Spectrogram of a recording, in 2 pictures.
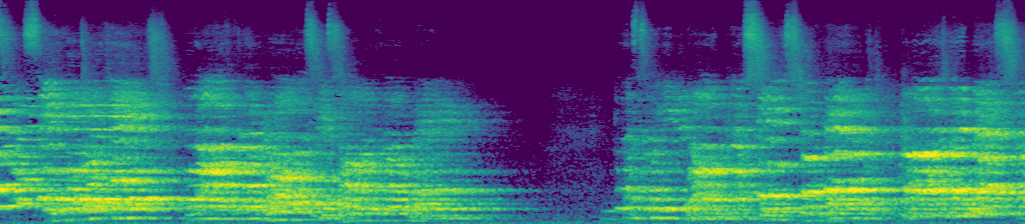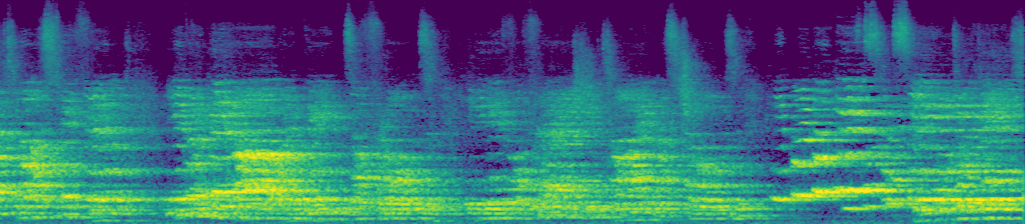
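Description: Mixed choir singing a carol in a chapel. About eight seconds in the singing stops for a moment, then starts again.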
